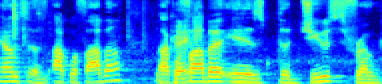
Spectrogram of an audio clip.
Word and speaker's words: aquafaba: Aquafaba. Aquafaba.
